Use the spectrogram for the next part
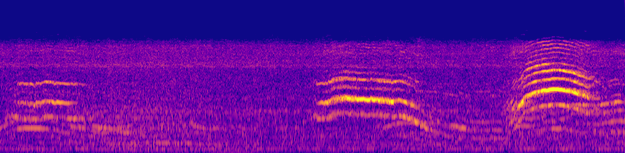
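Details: Cats in a fight give wailing, bending yowls, a thin drawn note first, then a louder wavering howl and a final sharp rising-falling screech, with low hum beneath.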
